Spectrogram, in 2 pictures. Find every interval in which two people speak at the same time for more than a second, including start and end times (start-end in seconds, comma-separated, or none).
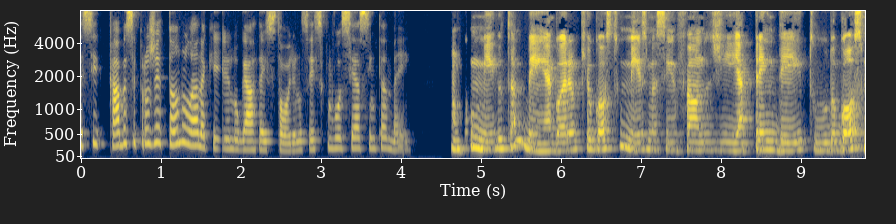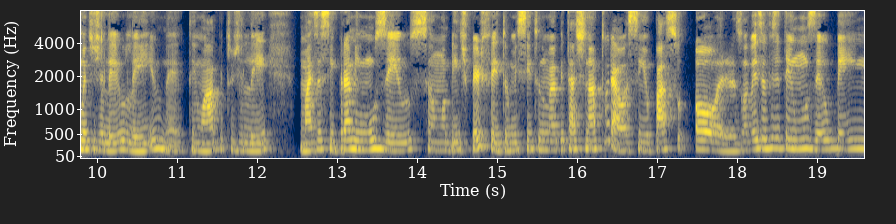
none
